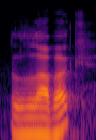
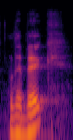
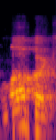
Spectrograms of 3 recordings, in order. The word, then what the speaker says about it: Lubbock: Of Lubbock, Libic. It's hard to say. Hard to see. Lubbock, you said it right the first time.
